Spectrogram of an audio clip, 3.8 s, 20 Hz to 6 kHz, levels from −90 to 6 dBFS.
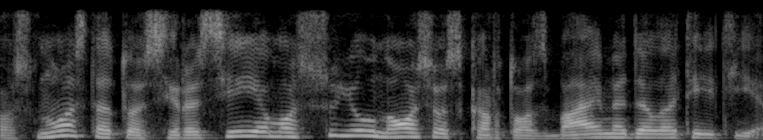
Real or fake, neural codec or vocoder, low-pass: fake; codec, 24 kHz, 6 kbps, HILCodec; 5.4 kHz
